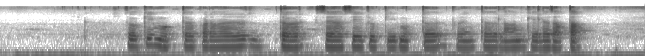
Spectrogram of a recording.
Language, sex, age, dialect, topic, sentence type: Marathi, male, 18-24, Southern Konkan, banking, statement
